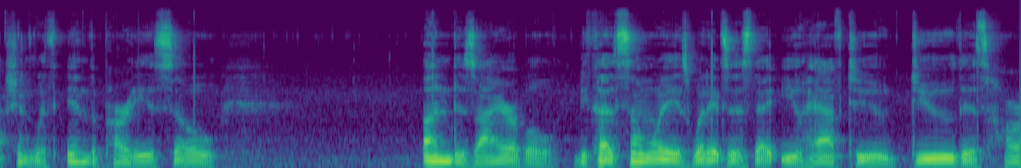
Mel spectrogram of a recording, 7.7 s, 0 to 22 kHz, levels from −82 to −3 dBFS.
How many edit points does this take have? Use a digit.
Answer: 2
